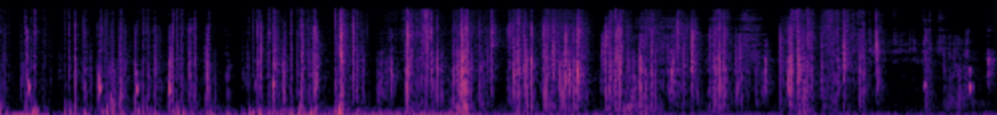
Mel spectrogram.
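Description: Hands with long nails crumple and squeeze an orange plastic/foil snack bag, back side up, close to the mic. Dense, bright crinkling and sharp crackles come in quick overlapping bursts with almost no ring. The sound eases into sparser, softer crinkles near the end.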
